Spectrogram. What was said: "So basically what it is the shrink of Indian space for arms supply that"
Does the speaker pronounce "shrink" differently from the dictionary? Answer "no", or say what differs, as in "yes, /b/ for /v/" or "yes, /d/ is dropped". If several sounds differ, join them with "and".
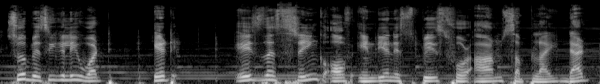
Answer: yes, /s/ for /ʃ/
